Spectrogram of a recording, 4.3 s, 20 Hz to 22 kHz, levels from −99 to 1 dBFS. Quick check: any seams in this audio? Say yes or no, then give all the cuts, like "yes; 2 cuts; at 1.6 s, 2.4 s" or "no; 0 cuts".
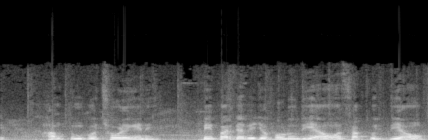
yes; 1 cut; at 1.8 s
